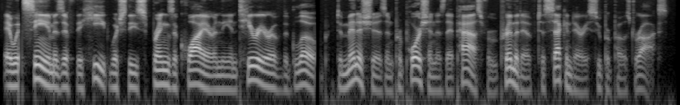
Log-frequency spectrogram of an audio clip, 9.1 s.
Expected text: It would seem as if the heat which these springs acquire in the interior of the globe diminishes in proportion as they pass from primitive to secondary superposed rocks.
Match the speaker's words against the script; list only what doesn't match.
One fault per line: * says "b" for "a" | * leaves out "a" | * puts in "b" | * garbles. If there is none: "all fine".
all fine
